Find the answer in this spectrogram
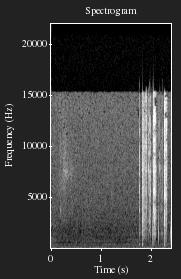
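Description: Quiet background with a faint low hum. Near the end come a few short clicks and scrapes of fingers handling a freshly dug coin.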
